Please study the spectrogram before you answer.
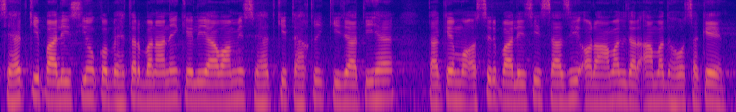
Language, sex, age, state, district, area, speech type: Urdu, male, 18-30, Uttar Pradesh, Saharanpur, urban, spontaneous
